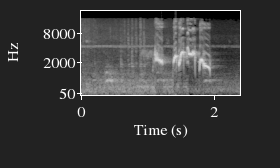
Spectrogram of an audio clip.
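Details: Morning song of a red-whiskered bulbul, recorded to train caged birds in a twisting double-voice style. One quick phrase of four loud, rolling whistled notes follows a faint lower chirp.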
